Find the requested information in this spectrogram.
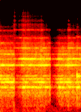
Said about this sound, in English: These ice bells.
